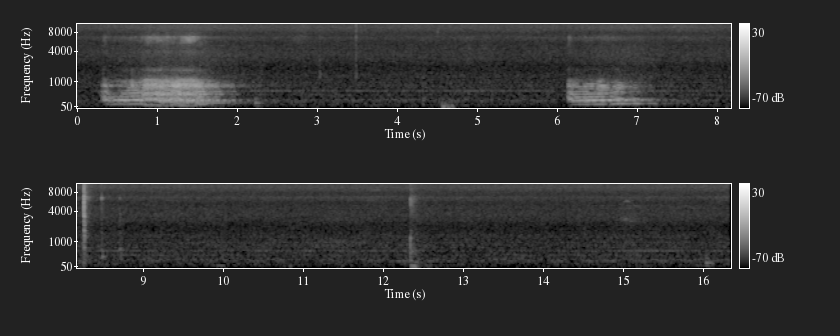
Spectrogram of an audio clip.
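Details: Sleeping Shih Tzu puppy: two soft, low rumbling snores a few seconds apart with quiet room noise between; ordinary harmless snoring.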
